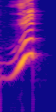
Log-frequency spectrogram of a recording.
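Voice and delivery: a loud, high mock machine whoop; scanner whoop imitation. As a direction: blurt it like the bag scanner flagging you. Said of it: "that little sucker went".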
